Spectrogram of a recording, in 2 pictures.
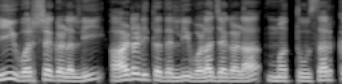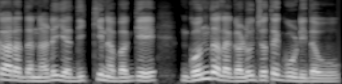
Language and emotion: Kannada, neutral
